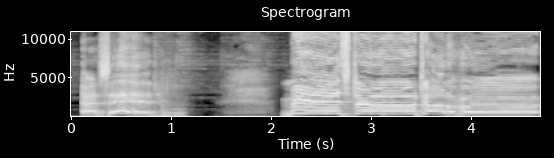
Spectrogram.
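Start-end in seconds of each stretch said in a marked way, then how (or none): 2.1-4.7 high sports-fan shout, stretched out. Trying to rouse the unconscious Mister Tolliver, Rollo repeats his name in a sports-crowd shout. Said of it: "I said that like we were at a sporting event".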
